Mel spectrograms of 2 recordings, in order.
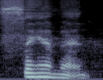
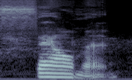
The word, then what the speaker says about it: salmon: can't be from louisiana it is not salmon it is salmon oh my gosh that's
